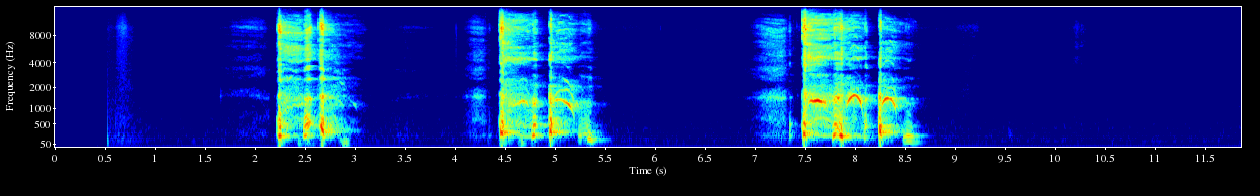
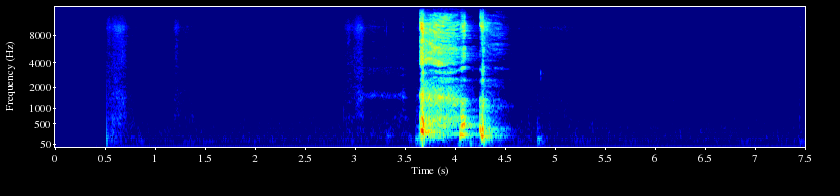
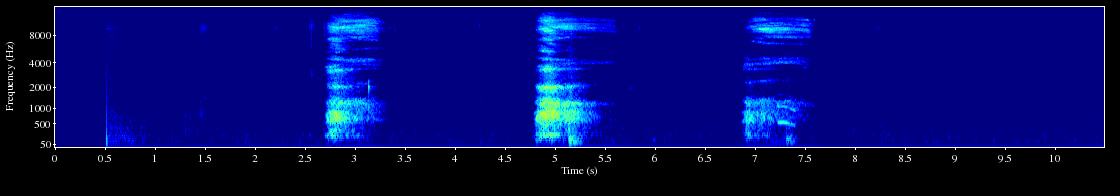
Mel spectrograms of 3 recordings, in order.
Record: three_cough_length: 11.9 s
three_cough_amplitude: 32768
three_cough_signal_mean_std_ratio: 0.29
cough_length: 7.5 s
cough_amplitude: 32767
cough_signal_mean_std_ratio: 0.17
exhalation_length: 10.5 s
exhalation_amplitude: 3303
exhalation_signal_mean_std_ratio: 0.27
survey_phase: beta (2021-08-13 to 2022-03-07)
age: 65+
gender: Male
wearing_mask: 'No'
symptom_other: true
smoker_status: Never smoked
respiratory_condition_asthma: false
respiratory_condition_other: false
recruitment_source: REACT
submission_delay: 2 days
covid_test_result: Negative
covid_test_method: RT-qPCR
influenza_a_test_result: Negative
influenza_b_test_result: Negative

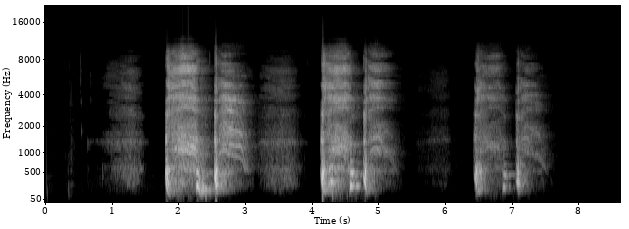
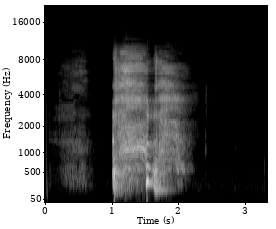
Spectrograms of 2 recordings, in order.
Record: three_cough_length: 8.6 s
three_cough_amplitude: 32768
three_cough_signal_mean_std_ratio: 0.41
cough_length: 3.3 s
cough_amplitude: 32767
cough_signal_mean_std_ratio: 0.44
survey_phase: beta (2021-08-13 to 2022-03-07)
age: 65+
gender: Male
wearing_mask: 'No'
symptom_cough_any: true
symptom_runny_or_blocked_nose: true
symptom_other: true
smoker_status: Ex-smoker
respiratory_condition_asthma: true
respiratory_condition_other: false
recruitment_source: REACT
submission_delay: 1 day
covid_test_result: Negative
covid_test_method: RT-qPCR
influenza_a_test_result: Negative
influenza_b_test_result: Negative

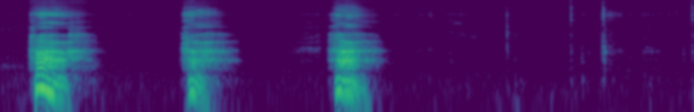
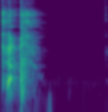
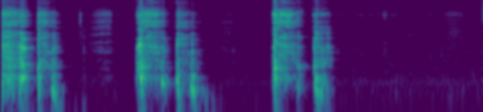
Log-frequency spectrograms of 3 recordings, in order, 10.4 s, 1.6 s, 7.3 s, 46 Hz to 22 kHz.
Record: exhalation_length: 10.4 s
exhalation_amplitude: 30326
exhalation_signal_mean_std_ratio: 0.29
cough_length: 1.6 s
cough_amplitude: 23113
cough_signal_mean_std_ratio: 0.38
three_cough_length: 7.3 s
three_cough_amplitude: 30961
three_cough_signal_mean_std_ratio: 0.36
survey_phase: beta (2021-08-13 to 2022-03-07)
age: 65+
gender: Male
wearing_mask: 'No'
symptom_cough_any: true
symptom_runny_or_blocked_nose: true
symptom_diarrhoea: true
symptom_onset: 4 days
smoker_status: Never smoked
respiratory_condition_asthma: false
respiratory_condition_other: false
recruitment_source: REACT
submission_delay: 2 days
covid_test_result: Negative
covid_test_method: RT-qPCR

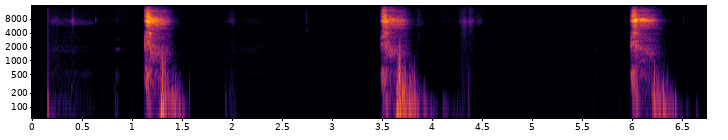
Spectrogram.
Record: three_cough_length: 6.7 s
three_cough_amplitude: 32768
three_cough_signal_mean_std_ratio: 0.26
survey_phase: beta (2021-08-13 to 2022-03-07)
age: 18-44
gender: Female
wearing_mask: 'No'
symptom_none: true
smoker_status: Never smoked
respiratory_condition_asthma: false
respiratory_condition_other: false
recruitment_source: REACT
submission_delay: 1 day
covid_test_result: Negative
covid_test_method: RT-qPCR
influenza_a_test_result: Negative
influenza_b_test_result: Negative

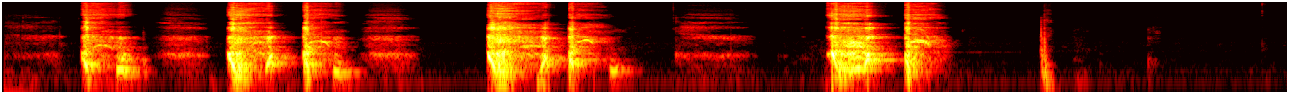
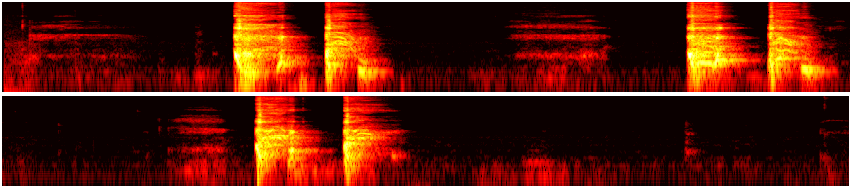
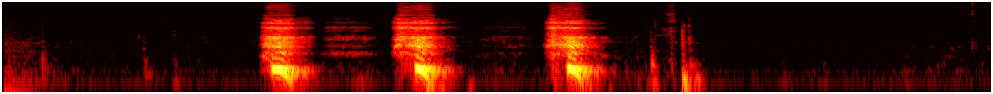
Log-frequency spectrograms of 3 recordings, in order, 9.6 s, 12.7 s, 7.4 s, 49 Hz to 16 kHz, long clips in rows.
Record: cough_length: 9.6 s
cough_amplitude: 31305
cough_signal_mean_std_ratio: 0.32
three_cough_length: 12.7 s
three_cough_amplitude: 31030
three_cough_signal_mean_std_ratio: 0.25
exhalation_length: 7.4 s
exhalation_amplitude: 5128
exhalation_signal_mean_std_ratio: 0.25
survey_phase: alpha (2021-03-01 to 2021-08-12)
age: 65+
gender: Female
wearing_mask: 'No'
symptom_cough_any: true
symptom_shortness_of_breath: true
symptom_fatigue: true
symptom_headache: true
symptom_onset: 12 days
smoker_status: Never smoked
respiratory_condition_asthma: false
respiratory_condition_other: false
recruitment_source: REACT
submission_delay: 3 days
covid_test_result: Negative
covid_test_method: RT-qPCR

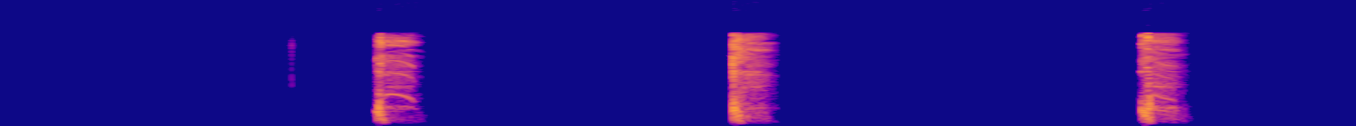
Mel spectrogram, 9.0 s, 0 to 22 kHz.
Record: three_cough_length: 9.0 s
three_cough_amplitude: 26646
three_cough_signal_mean_std_ratio: 0.14
survey_phase: beta (2021-08-13 to 2022-03-07)
age: 18-44
gender: Female
wearing_mask: 'No'
symptom_new_continuous_cough: true
symptom_runny_or_blocked_nose: true
symptom_headache: true
symptom_onset: 2 days
smoker_status: Ex-smoker
respiratory_condition_asthma: false
respiratory_condition_other: false
recruitment_source: Test and Trace
submission_delay: 2 days
covid_test_result: Positive
covid_test_method: RT-qPCR
covid_ct_value: 22.6
covid_ct_gene: N gene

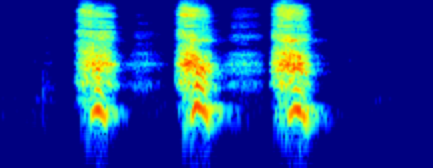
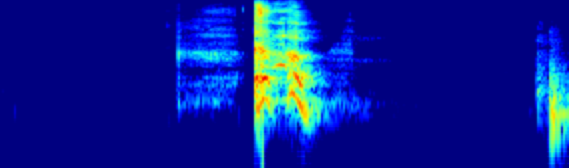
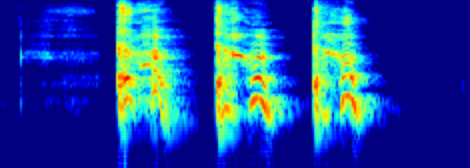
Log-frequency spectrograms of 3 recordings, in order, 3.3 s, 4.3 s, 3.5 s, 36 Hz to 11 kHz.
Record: exhalation_length: 3.3 s
exhalation_amplitude: 29986
exhalation_signal_mean_std_ratio: 0.41
cough_length: 4.3 s
cough_amplitude: 32767
cough_signal_mean_std_ratio: 0.25
three_cough_length: 3.5 s
three_cough_amplitude: 32432
three_cough_signal_mean_std_ratio: 0.45
survey_phase: alpha (2021-03-01 to 2021-08-12)
age: 65+
gender: Female
wearing_mask: 'No'
symptom_none: true
smoker_status: Never smoked
respiratory_condition_asthma: false
respiratory_condition_other: false
recruitment_source: REACT
submission_delay: 1 day
covid_test_result: Negative
covid_test_method: RT-qPCR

